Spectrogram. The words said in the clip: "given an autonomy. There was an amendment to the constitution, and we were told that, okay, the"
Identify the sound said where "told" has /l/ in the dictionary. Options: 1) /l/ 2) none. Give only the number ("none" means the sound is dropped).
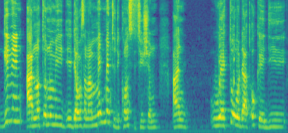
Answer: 1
